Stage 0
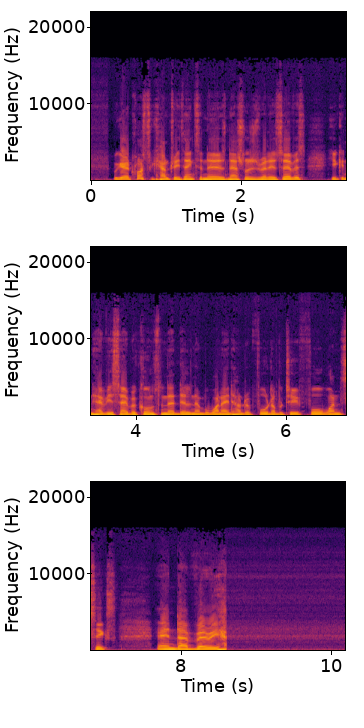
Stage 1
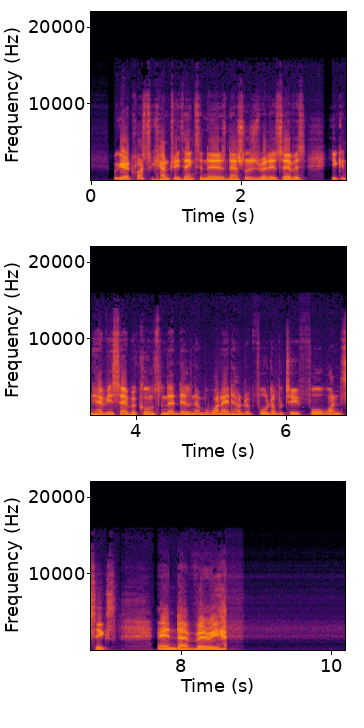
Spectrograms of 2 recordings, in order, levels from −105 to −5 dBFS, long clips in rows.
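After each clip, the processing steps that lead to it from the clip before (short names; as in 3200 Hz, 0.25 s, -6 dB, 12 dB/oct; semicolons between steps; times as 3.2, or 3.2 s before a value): gate -49 dBFS, range -14 dB; weighting filter D; gain -3.5 dB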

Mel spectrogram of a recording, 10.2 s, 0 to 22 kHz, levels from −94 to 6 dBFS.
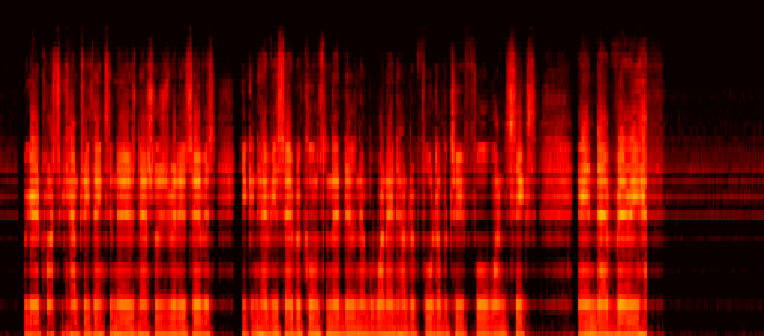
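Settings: frequency shift -45 Hz; robotiser 396 Hz; gain -4 dB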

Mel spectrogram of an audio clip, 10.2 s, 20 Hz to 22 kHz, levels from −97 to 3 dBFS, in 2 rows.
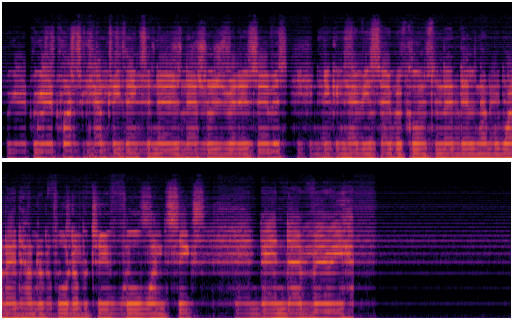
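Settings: limiter -24.5 dBFS, peak gain reduction 10 dB; reverse echo 0.265 s -10 dB; gain +6.5 dB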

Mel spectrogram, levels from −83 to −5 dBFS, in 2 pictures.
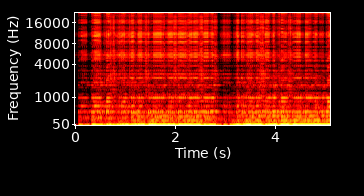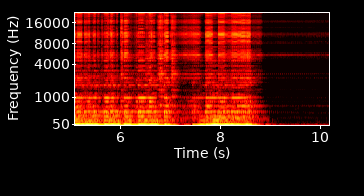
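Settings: FFT order left unsorted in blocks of 32 samples; reverb RT60 0.55 s, pre-delay 6 ms, DRR 0.5 dB; gain +3.5 dB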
